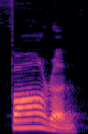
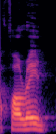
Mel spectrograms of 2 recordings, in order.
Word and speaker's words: foreign: Foreign. Từ này các bạn hẹn là foreign, nhưng thực ra đọc là foreign.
